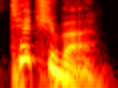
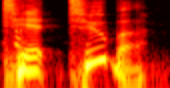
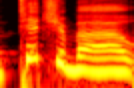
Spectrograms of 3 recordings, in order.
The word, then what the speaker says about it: Tituba: All right, and the last of the original suspects was Tituba, whose name I learned in 9th grade is not pronounced Tit-tuba.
